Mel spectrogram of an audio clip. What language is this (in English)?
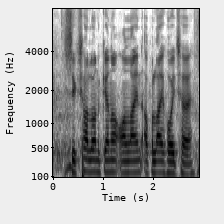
Maithili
